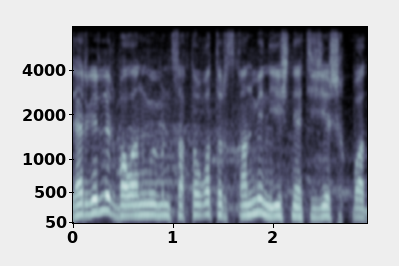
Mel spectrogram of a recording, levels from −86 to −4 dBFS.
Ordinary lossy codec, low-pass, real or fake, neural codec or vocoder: none; 7.2 kHz; real; none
